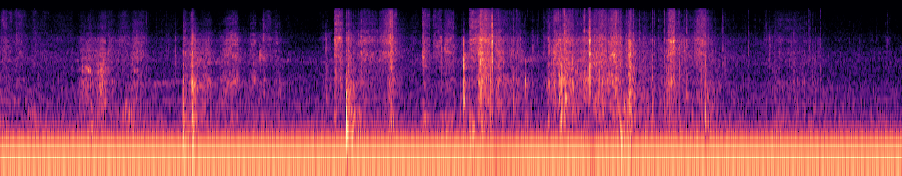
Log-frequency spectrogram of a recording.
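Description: Paper and cardboard rustling and crinkling as an opened shipping box and its wrapped contents are handled, with scattered light crackles over a steady low hum.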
